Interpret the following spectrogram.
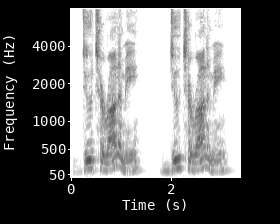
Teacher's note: we have eu together in one syllable but both sounds are not heard that's really not a diphthong that's called a digraph because it's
